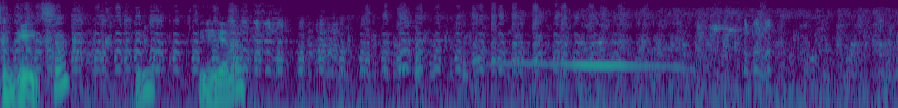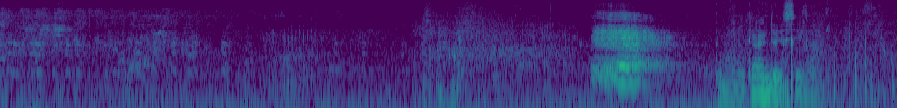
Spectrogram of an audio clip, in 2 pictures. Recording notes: Captures a stunning soundscape: the sounds from Dublin Zoo at night. Most spectacular, the wolves; most endearing, the snuffling elephants. (A short Irish radio documentary from RTE Radio Ireland).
